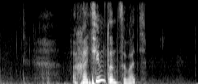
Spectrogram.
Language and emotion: Russian, positive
